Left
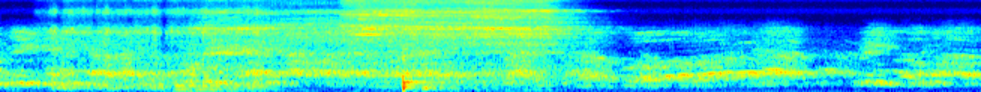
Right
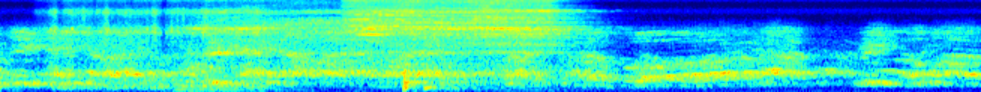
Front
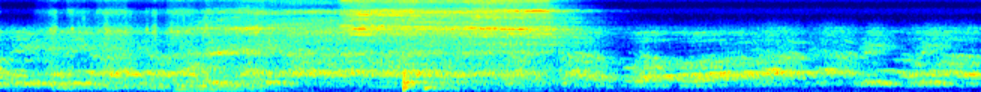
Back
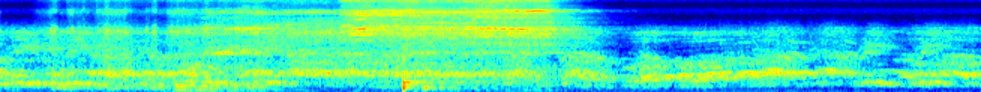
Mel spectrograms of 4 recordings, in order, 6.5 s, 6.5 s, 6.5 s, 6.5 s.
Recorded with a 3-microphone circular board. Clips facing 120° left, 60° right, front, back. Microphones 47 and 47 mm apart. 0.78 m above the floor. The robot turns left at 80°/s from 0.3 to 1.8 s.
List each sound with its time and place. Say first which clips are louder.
1.1 s sawing: left 1 dB, back 2 dB; straight behind, 8.5 m; by 3.7 s 125° left, 8.5 m
2.7 s a snare drum: left 5 dB, back 3 dB; 115° left, 3.5 m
